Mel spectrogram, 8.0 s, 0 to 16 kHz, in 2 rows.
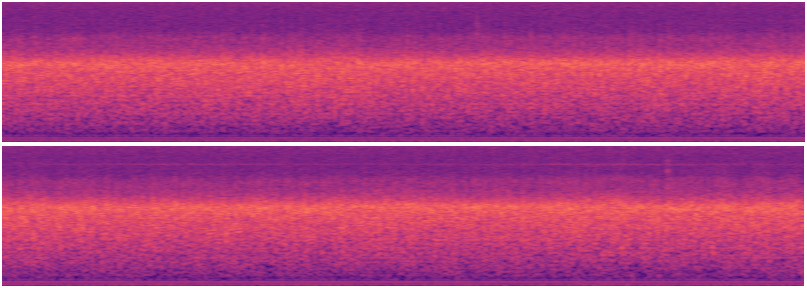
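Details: Hammarlund SP-600 receiver after power-supply filter electrolytic capacitor replacement, line voltage raised from 100 to 117 V: steady, even speaker hiss with a faint low hum, which the owner suspects comes from the audio hookup, no crackle or motorboating; normal receiver hiss.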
